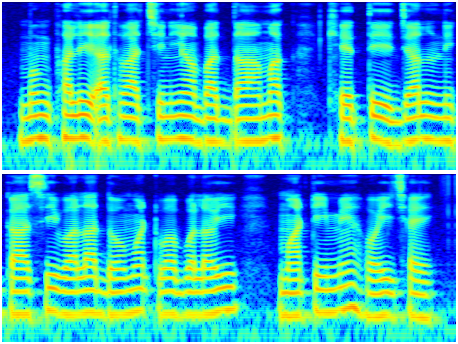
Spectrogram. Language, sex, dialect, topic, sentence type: Maithili, male, Eastern / Thethi, agriculture, statement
